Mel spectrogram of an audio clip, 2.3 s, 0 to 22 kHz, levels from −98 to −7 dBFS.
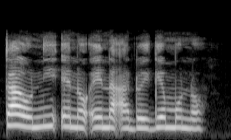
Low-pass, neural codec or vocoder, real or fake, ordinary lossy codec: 9.9 kHz; none; real; none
